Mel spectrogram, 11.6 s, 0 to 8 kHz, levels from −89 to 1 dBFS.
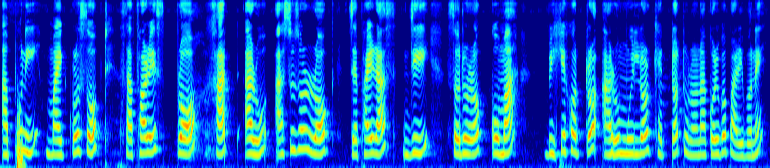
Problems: constant background noise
